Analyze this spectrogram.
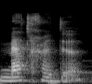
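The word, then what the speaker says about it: maître d': word maitre d in french which is actually pronounced metrodue master of what the phrase is actually missing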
